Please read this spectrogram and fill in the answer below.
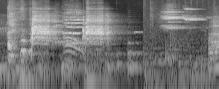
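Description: Macaws squawking: a few loud, harsh calls in the first two seconds.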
